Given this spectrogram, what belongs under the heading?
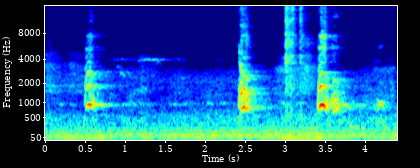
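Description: Neighborhood dogs bark behind a fence: three separate sharp barks spaced a second or two apart, followed by a faint final yip, heard from a moderate distance over quiet background hum.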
